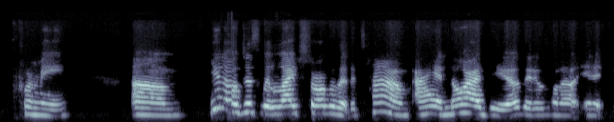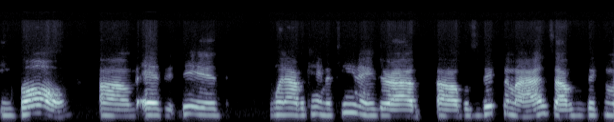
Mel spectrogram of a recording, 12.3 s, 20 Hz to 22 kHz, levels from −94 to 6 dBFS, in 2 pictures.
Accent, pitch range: American, 180-240 Hz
